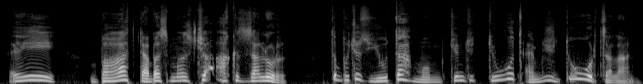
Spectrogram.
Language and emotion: Kashmiri, disgusted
